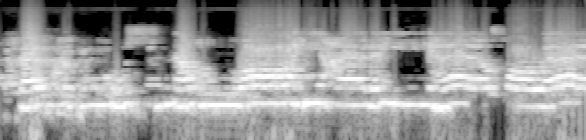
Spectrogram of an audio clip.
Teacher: بنات الفاء الاولى مشدده على شده يعني حرفين عامل ثلاث احرف الفاء الاولى فيها نبره فارفعي صوتك عليها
